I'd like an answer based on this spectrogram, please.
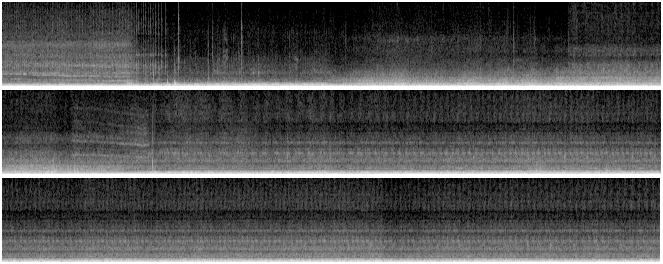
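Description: Steady low rumble of wind buffeting and tyre noise picked up by a bicycle-mounted action camera while riding on asphalt, growing rougher for several seconds about five seconds in.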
